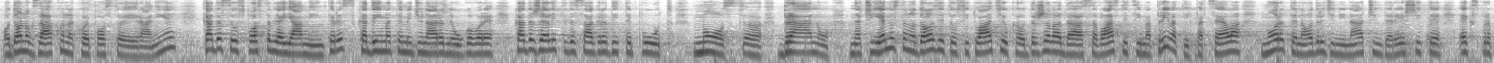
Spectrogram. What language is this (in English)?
Serbian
